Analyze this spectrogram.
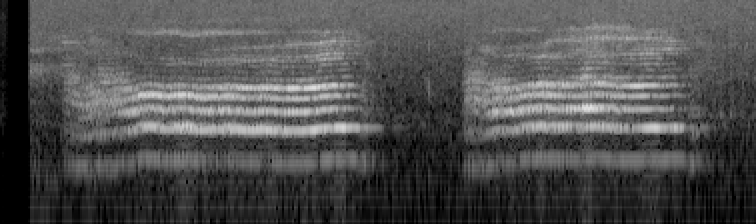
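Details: A domestic cat gives two long, drawn-out wailing yowls, a mating call heard on spring and autumn nights in the street, by which a female summons males; it can resemble a human baby crying.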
